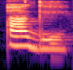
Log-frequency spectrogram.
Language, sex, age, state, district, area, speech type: Hindi, male, 30-45, Madhya Pradesh, Balaghat, rural, read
